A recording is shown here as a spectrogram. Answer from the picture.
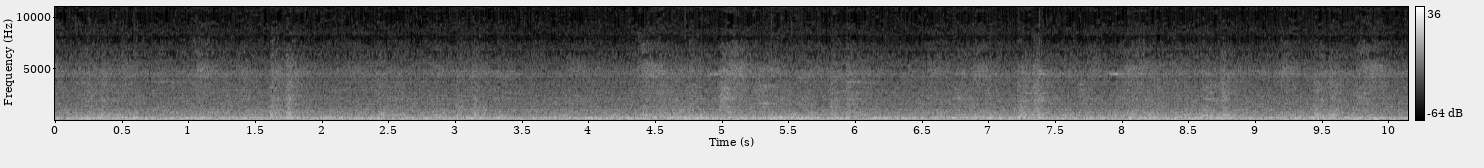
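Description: Diesel railcar running along the track: a steady rumble of engine and wheels on rail, with a few faint clicks.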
